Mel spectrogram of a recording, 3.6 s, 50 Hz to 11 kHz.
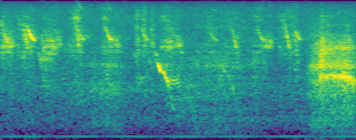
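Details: A Village Weaver colony busily building nests near Djuma Game Reserve on a late-afternoon safari drive on 31 January 2017 chatters: quick high chirps, buzzy notes and short down-slurred whistles over a steady low engine hum.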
